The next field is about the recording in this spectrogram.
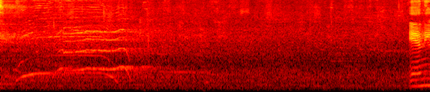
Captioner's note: students cheering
